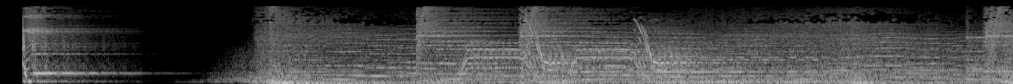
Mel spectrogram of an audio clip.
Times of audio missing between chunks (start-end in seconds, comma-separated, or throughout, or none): 1.41, 4.16, 6.91, 9.66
